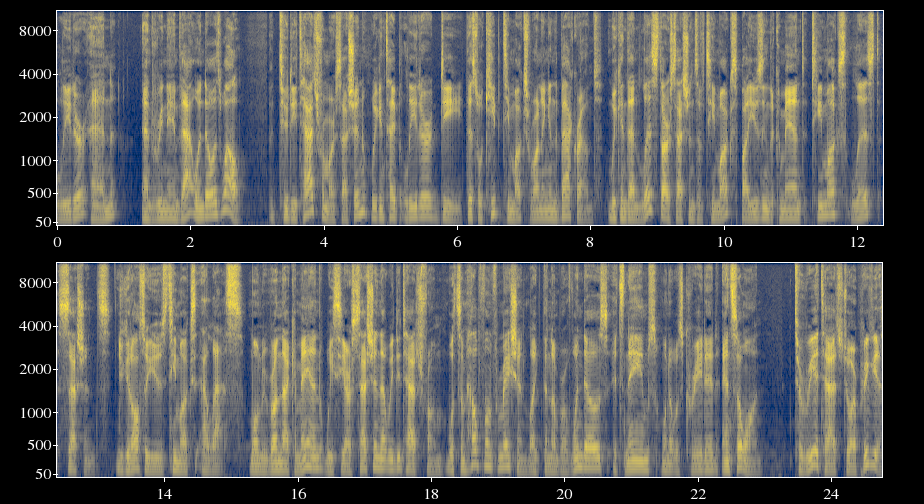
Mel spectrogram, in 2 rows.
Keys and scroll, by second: 0.3 ctrl+b, 2.0 ctrl+b, 3.2 Return, 5.1 ctrl+b, 15.4 Return.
